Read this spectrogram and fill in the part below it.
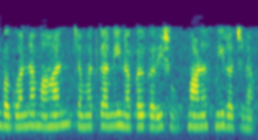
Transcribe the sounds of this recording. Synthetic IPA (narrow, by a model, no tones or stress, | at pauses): bʱəɡʋanːaməɦant͡ʃəmət̪kaɾninəkəlkəɾiʃũmaɽ̃əsniɾət͡ʃna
